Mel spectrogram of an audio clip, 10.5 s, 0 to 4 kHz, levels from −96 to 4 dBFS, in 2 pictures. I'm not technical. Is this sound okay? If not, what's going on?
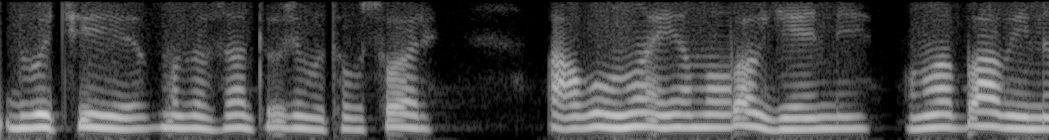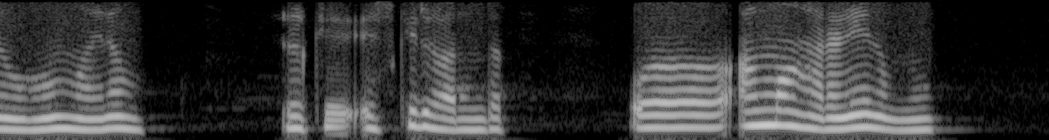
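No. There is a burst of packet loss twice, at 3.6 s and again at 4.41 s. Each time, a short stretch of the speech never arrived. The call software covered each gap by briefly stretching out the last sound and letting it fade, for about 50 to 60 ms. Then the speech jumps ahead, with about 60 ms simply missing. The call line also cuts everything above 4 kHz.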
